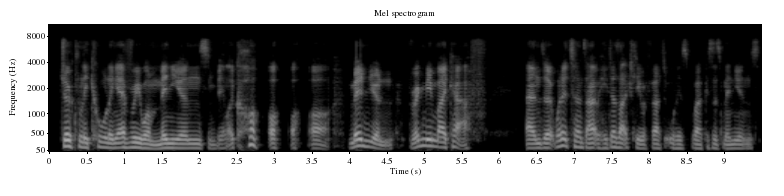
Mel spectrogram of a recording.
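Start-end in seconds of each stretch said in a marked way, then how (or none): 2.6-5.9 slow, lordly, domineering boss voice, nice and slow. Retelling a character's joking impression of her dad: imitating Nakari's impression of her dad. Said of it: "Nakari does an impression of her dad".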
